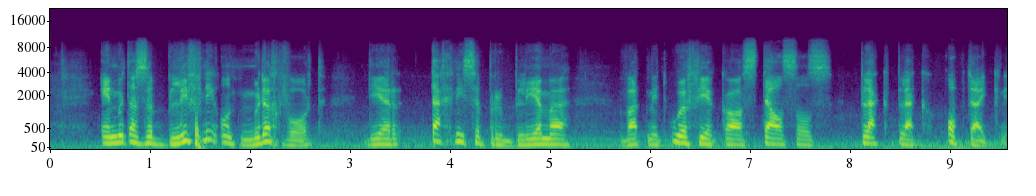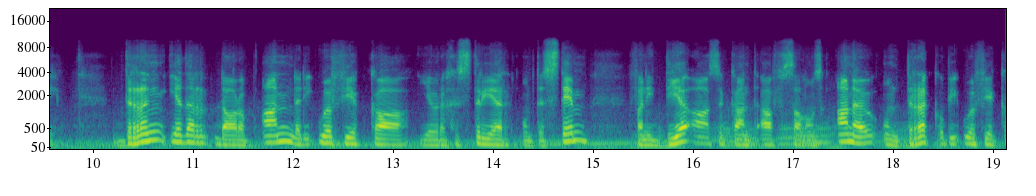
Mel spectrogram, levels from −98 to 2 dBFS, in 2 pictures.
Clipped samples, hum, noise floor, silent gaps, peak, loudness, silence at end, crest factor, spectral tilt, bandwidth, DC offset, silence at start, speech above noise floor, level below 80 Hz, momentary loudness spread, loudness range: under 0.1%; none; -40 dBFS; none; 0 dBFS; -16 LUFS; 0 s; 16 dB; -6.5 dB/octave; 9.6 kHz; under 0.1%; 0.1 s; 24 dB; -40 dBFS; 11 LU; 2 LU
